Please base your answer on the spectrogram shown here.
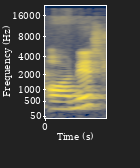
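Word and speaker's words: honest: क्योंकि एच को हम साइलेंस रखते हैं एंड ओ को प्रोनाउंस करते हैं, इसीलिए हम एन ऑनेस्ट वॉकर बोल रहे हैं।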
